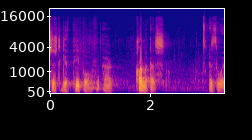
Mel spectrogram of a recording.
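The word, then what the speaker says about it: Climacus: uh jungle meckers just to give people uh clemicus is the way it's typically pronounced um he he lived um for 80 years he died in 603.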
